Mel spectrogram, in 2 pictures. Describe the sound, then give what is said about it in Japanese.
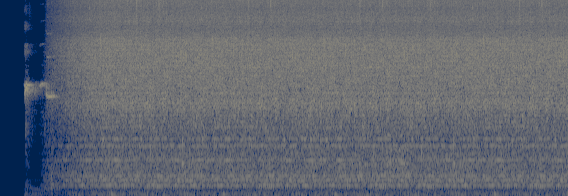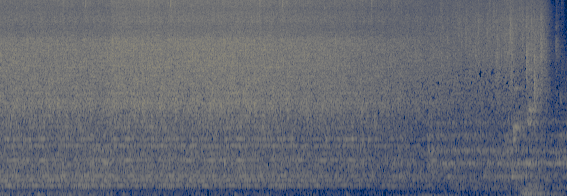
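A shower runs steadily for about twenty seconds, rinsing off shampoo, a dense, even hiss of spraying water that starts abruptly and holds at a constant level before easing slightly near the end. “それじゃあシャワー流していくよ。”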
